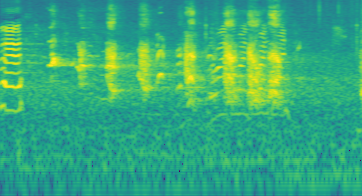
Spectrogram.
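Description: Dog barking over and over, about two barks a second, with a short high wavering whine at the start.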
